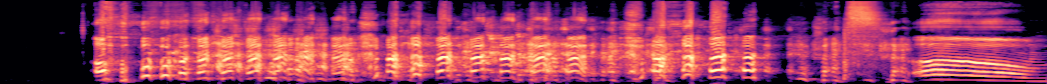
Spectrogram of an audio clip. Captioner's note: laugh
